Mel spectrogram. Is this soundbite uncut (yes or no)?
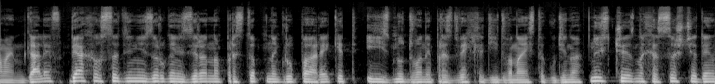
yes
